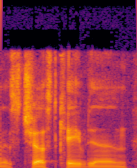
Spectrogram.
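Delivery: ordinary delivery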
